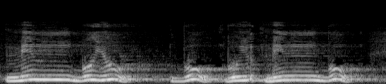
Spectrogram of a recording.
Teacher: وهنا بقى من رسم لمين، بيقول لي لو تسمح اقلب النون لمين لأنها بعدها به، وبيحصل لها إقلاب وإخفاء مع غنة وما تضمش شفايفك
